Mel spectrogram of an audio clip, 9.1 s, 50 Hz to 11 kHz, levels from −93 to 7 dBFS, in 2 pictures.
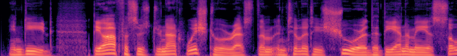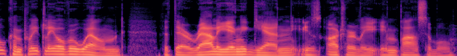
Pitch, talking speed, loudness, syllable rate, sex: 110 Hz, 175 wpm, -20 LUFS, 5.8 syllables/s, male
